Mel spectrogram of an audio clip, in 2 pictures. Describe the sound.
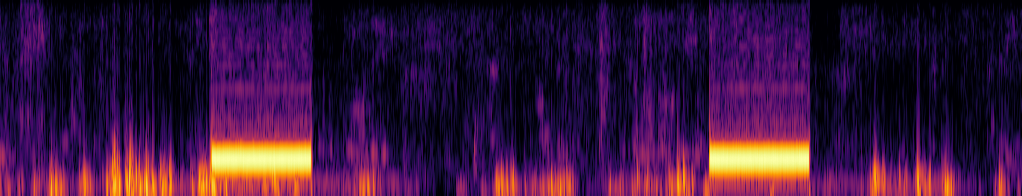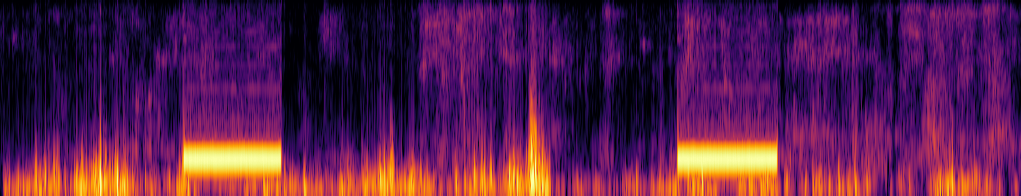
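Telephone ringback tone during a call: four long, steady, mid-pitched beeps spaced evenly about five seconds apart, with a voice talking in the gaps between them.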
